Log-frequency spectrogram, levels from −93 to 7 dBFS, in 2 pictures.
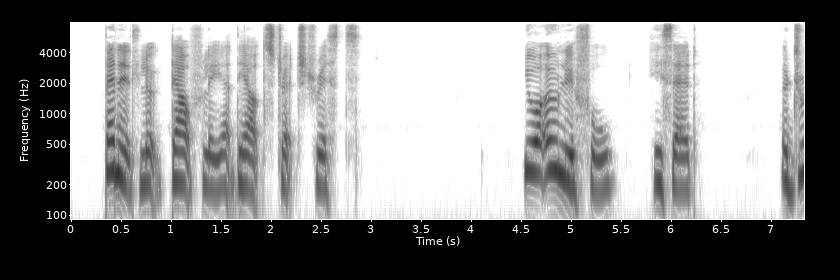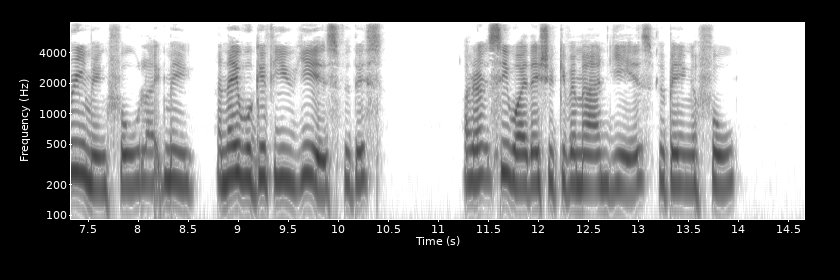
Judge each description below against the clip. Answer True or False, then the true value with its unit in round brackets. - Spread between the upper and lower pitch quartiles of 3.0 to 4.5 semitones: False (2.4 semitones)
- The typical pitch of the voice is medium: False (210 Hz)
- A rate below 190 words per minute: True (175 wpm)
